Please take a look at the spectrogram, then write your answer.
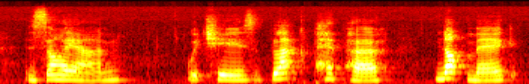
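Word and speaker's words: Xi'an: Let's go to, I think you pronounce it Xyan, X-I, and then there's a little apostrophe, A-N. Xyan, which is black pepper, nutmeg, cedarwood, rhubarb.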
